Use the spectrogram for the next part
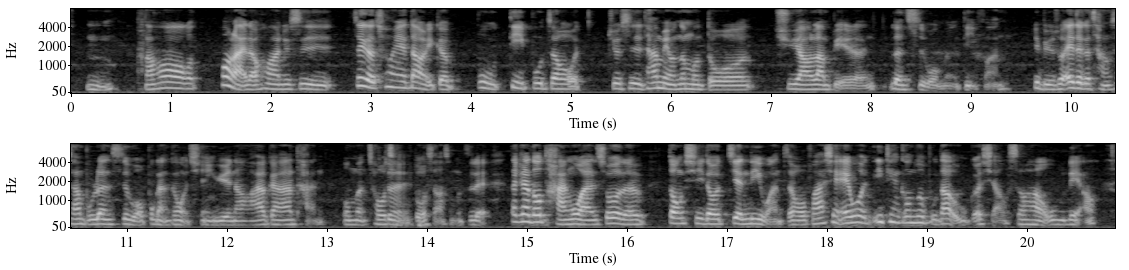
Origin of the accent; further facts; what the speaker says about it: Taiwan; 他们为什么听不出来我是台湾人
